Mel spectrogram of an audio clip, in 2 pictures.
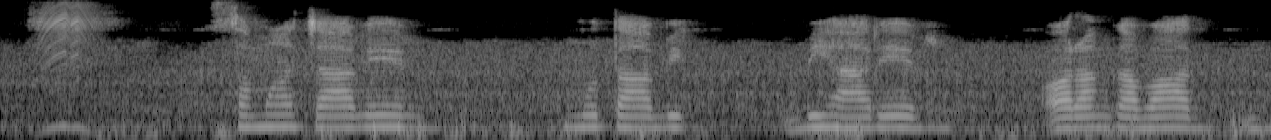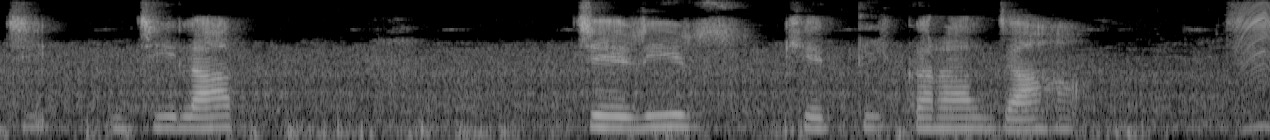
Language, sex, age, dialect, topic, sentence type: Magahi, female, 25-30, Northeastern/Surjapuri, agriculture, statement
